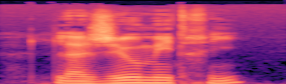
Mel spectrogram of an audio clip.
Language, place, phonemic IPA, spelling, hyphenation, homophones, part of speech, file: French, Paris, /ʒe.ɔ.me.tʁi/, géométrie, gé‧o‧mé‧trie, géométries, noun, Fr-géométrie.ogg
- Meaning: geometry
